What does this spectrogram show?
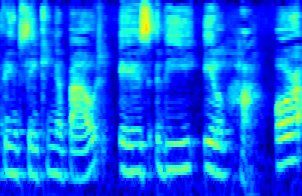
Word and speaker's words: ilha: is the ilha or I think it may be pronounced Ilia cuz I somebody mentioned and thank you for that comment that it's actually a Portuguese world word meaning Island um so it's probably Ilia and uh this is a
